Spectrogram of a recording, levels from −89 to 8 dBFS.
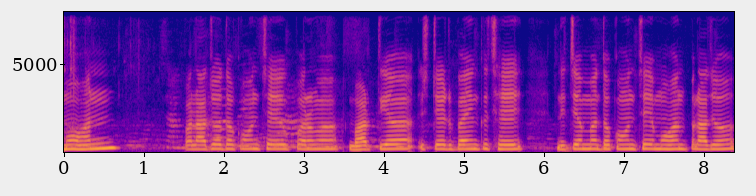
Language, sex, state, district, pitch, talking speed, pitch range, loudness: Angika, female, Bihar, Bhagalpur, 250 Hz, 115 wpm, 245-255 Hz, -19 LUFS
